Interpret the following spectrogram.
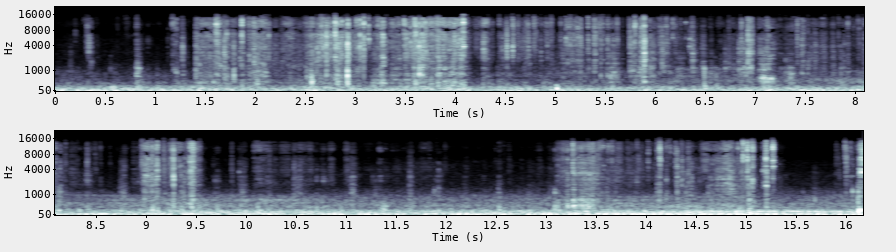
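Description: Aluminium foil burger wrapper crinkling and rustling in handling, in several bursts, the longest in the first few seconds, with quiet chewing in between.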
